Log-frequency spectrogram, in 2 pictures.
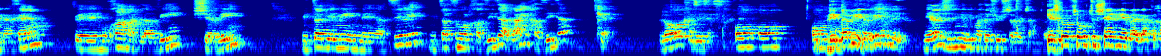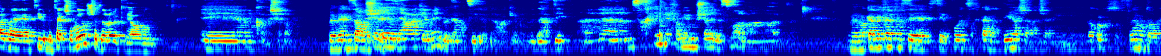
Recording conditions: phone or laptop microphone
